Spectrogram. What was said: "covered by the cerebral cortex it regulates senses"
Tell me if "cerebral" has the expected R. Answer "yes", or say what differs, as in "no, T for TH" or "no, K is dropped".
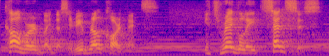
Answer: yes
